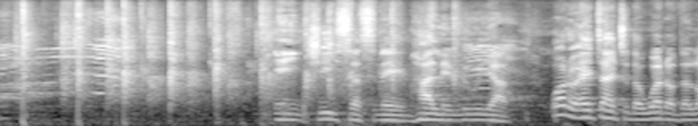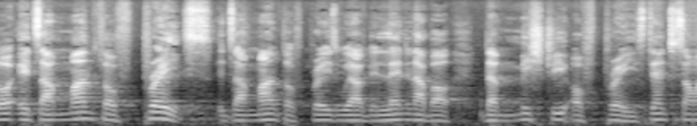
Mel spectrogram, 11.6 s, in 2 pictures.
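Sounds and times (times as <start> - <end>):
audience clapping: 0.0 - 4.3
speech: 2.3 - 11.6.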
